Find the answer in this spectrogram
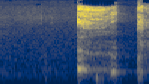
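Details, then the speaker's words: Young vlogger with a persistent cough since waking that he cannot stop: two harsh, explosive coughs in quick succession. "Oh my god, I cannot get rid of that cough. I woke up this morning and I could not stop coughing. I still can't."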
